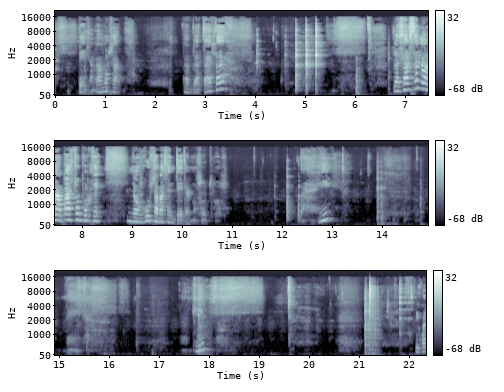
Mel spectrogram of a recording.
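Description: A spoon scrapes and clinks against a dish.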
